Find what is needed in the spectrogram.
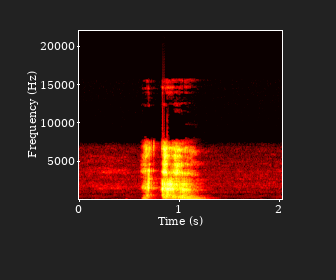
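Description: A man clearing his throat: a short catch, then a louder, longer one that falls in pitch, all within about a second.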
